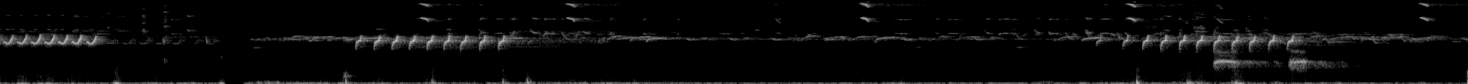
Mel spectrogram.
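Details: Sitta villosa, the Chinese nuthatch, delivering three separate quick trills of high repeated notes, with a steady high hum, faint bird chirps and a few lower notes near the end.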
